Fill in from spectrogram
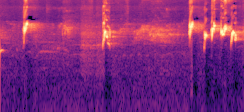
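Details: Red-whiskered bulbul, a caged competition bird, giving its master song: two separate sharp whistled notes, then a fast bubbling cluster of five chirpy notes near the end.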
